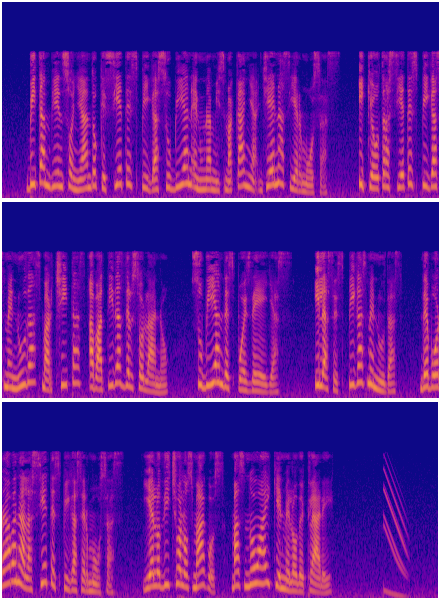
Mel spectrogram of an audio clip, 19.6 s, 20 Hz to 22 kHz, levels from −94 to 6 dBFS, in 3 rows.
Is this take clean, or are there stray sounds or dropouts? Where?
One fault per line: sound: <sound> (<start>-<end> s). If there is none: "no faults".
sound: chirp (18.8-19.3 s)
